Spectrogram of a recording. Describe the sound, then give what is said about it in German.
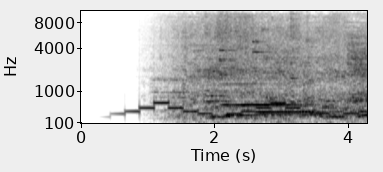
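An electric ICE train pulls away, its motor whine climbing and falling in distinct stepped tones over a swelling, steady rumble that grows louder and fills out as it gathers speed. “Und jetzt? Abfahrt.”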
